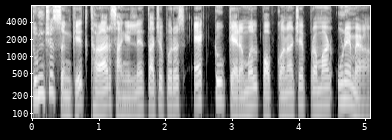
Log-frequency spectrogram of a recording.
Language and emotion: Goan Konkani, neutral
